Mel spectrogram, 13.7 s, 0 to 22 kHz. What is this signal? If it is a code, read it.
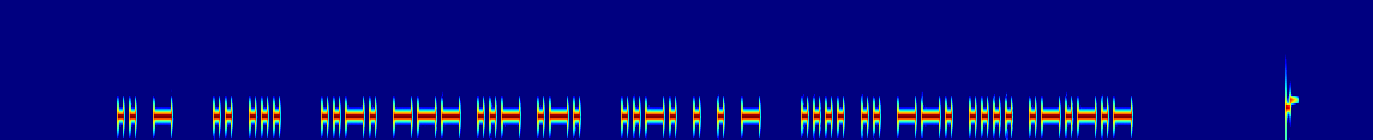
Morse code, heard as a keyed tone, about 20 wpm, 700 Hz. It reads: IT IS FOUR FEET HIGH.
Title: Sentences from Top 1000 Words - Review Part 1 - 20wpm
